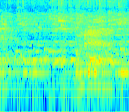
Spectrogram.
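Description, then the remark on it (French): A flock of sheep bleats continuously while moving, led by a shepherd on transhumance, many overlapping calls blending into a steady chorus, with faint clinking bells mixed in and no talking. “Steph, c'est aussi un berger, quoi, qui mène son troupeau. Et le fait que lui, il passe devant, ça roule tout seul”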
